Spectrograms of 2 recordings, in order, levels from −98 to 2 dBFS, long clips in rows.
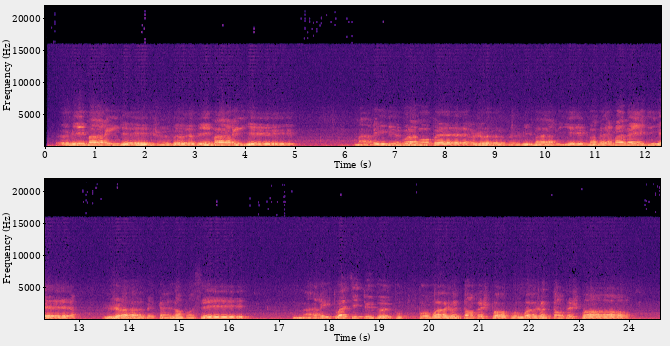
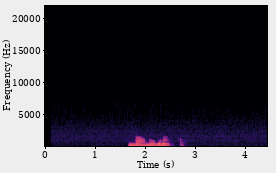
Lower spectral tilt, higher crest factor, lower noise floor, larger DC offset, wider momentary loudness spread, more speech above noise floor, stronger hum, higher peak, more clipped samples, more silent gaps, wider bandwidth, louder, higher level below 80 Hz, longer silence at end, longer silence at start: second, -8.5 dB/octave vs -11 dB/octave; about the same, 16 dB vs 20 dB; second, -39 dBFS vs -78 dBFS; neither; about the same, 9 LU vs 11 LU; second, 22 dB vs 41 dB; neither; first, -2 dBFS vs -24 dBFS; neither; neither; first, 7.2 kHz vs 4.5 kHz; first, -18 LUFS vs -39 LUFS; first, -44 dBFS vs under -90 dBFS; second, 0 s vs 1.7 s; second, 0.05 s vs 1.65 s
